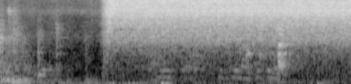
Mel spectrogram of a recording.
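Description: Food frying in hot oil in a pan: a loud, steady sizzle that starts suddenly about a second and a half in.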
